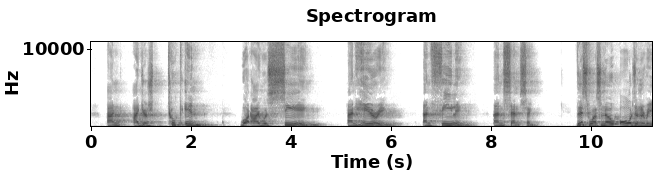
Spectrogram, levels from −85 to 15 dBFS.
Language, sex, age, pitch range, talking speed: English, male, 60-79, 165-230 Hz, 100 wpm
